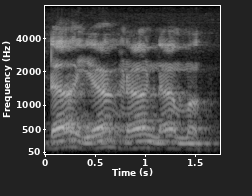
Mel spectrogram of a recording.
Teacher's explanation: इनका उच्चारण नासिक के साथ साथ कंठ, तालु, मूर्धा, दांत, ओष्ठ के स्पर्श से होता है, अतः इसे नासिक व्यंजन कहते हैं।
